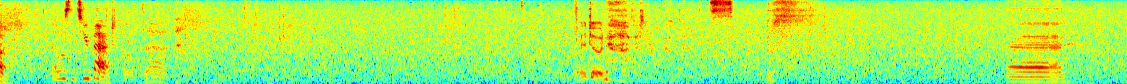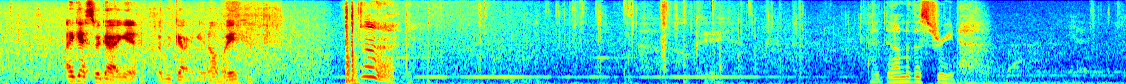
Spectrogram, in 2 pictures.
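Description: A young woman speaks casually into a nearby microphone.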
